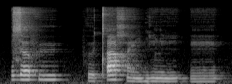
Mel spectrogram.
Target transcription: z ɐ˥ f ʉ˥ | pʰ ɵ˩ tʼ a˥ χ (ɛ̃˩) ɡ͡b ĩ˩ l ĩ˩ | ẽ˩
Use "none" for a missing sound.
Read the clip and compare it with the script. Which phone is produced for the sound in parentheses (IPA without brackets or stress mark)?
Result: ẽ˩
